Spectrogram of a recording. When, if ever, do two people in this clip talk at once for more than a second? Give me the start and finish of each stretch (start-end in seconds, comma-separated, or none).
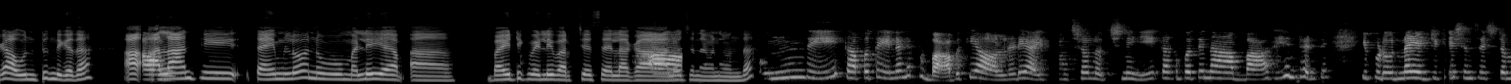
none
